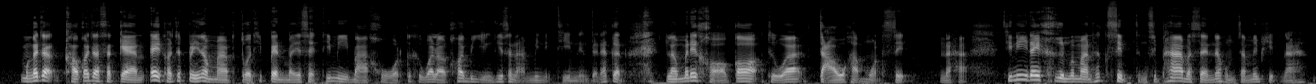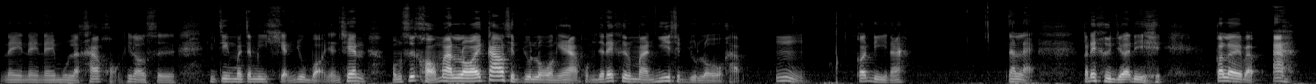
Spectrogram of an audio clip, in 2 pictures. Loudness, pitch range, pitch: -26 LUFS, 105-150 Hz, 125 Hz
